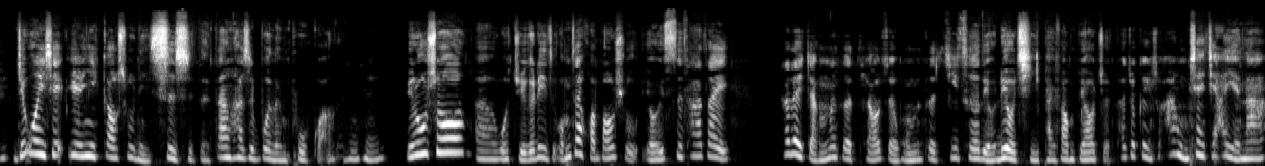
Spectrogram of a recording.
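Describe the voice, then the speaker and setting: A woman at medium pitch, somewhat breathy and dark, mellow in tone, with very wide pitch swings, a fairly quick pace, hardly any pauses, and a dry, close sound with no echo. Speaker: independent journalist. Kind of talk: interview. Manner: gentle, soft tone.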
